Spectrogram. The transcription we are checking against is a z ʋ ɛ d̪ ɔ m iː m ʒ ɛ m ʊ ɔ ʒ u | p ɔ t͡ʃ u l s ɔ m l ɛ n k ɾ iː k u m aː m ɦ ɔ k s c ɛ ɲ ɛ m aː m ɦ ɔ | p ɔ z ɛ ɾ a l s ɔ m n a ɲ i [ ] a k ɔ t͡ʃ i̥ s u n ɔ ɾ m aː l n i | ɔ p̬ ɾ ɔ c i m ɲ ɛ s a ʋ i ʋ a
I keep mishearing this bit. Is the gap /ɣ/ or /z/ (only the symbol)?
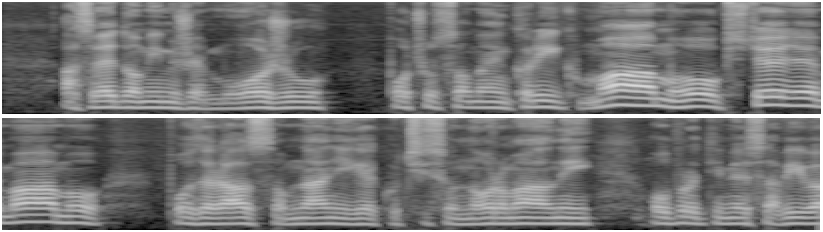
ɣ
